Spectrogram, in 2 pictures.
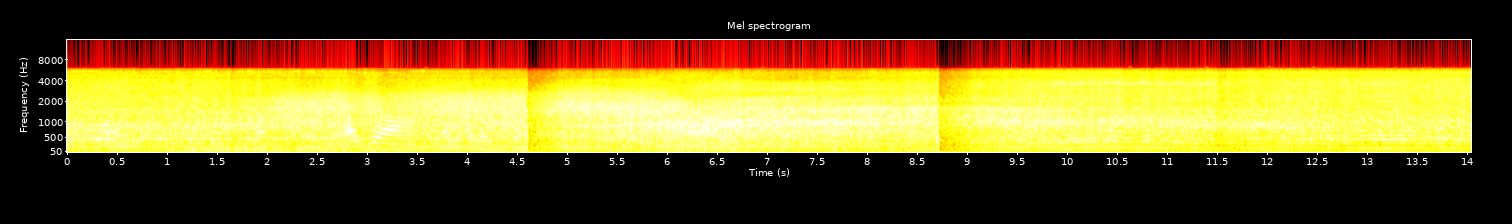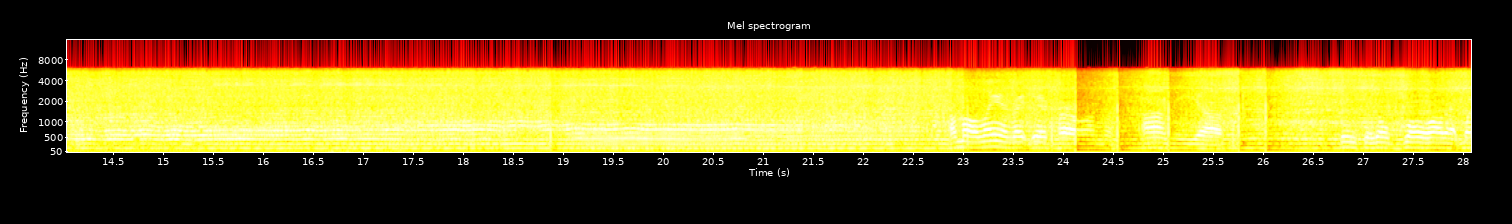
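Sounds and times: rushing noise: 0:00.0 - 0:13.8
quadcopter motors buzzing: 0:00.0 - 0:28.0.

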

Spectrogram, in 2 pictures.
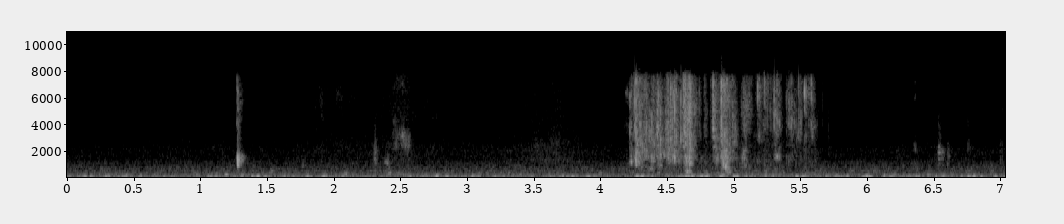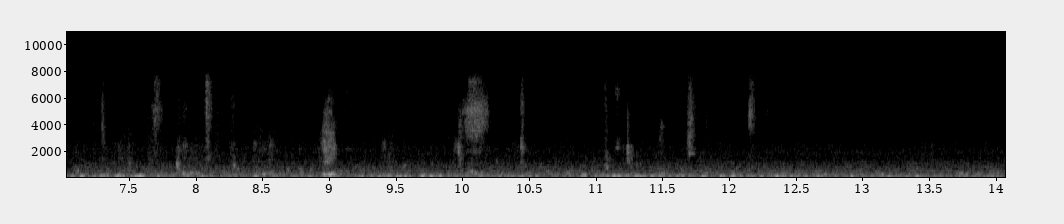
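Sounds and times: chair rustling and crackling: 0:04.2 - 0:05.7.

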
